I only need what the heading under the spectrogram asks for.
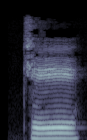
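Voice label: "zhi", Chinese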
